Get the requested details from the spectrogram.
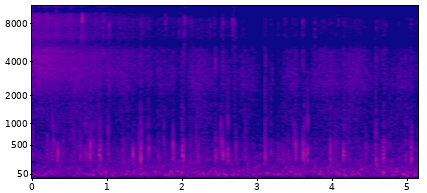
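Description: Footsteps tap on a hard floor in a large echoing hall.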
